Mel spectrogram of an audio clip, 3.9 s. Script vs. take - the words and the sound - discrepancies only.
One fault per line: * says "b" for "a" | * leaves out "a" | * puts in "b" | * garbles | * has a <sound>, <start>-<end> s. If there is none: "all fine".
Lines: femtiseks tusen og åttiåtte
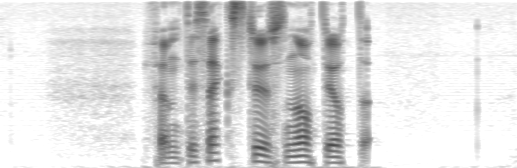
all fine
